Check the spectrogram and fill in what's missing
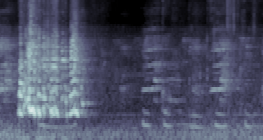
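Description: A turkey lets out one loud, fast, rattling gobble lasting under a second, followed by faint scattered notes and low background murmur.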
